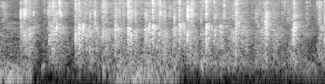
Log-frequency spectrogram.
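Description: An audience applauds a speaker after his talk, a steady, dense wash of many hands clapping at a fairly even level with no voices standing out.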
